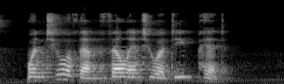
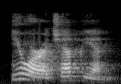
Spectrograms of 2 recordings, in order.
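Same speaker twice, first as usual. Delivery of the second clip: usual speaking voice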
